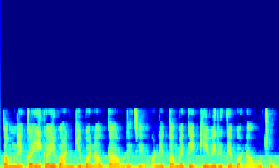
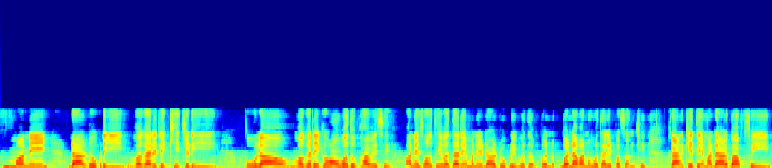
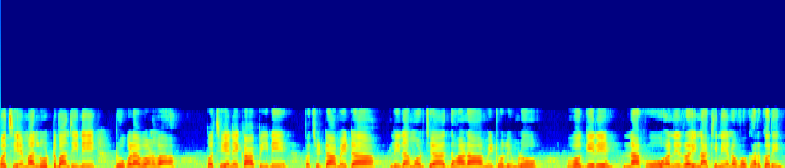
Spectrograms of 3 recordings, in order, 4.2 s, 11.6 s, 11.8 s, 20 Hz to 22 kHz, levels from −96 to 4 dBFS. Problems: none marked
